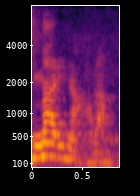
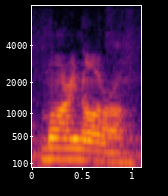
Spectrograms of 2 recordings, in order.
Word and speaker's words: marinara: Less famous, but best, better, is marinara. Marinara. Marinara. Can I say this? Marinara, yes. Marinara. Pronounce every vowel. Every fucking vowel.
